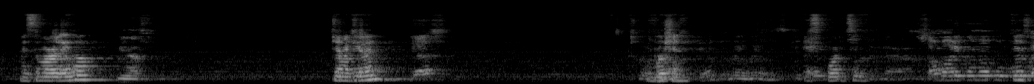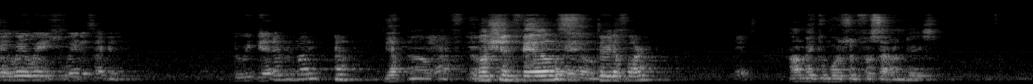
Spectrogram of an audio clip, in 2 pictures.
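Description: Men and women answer briefly one after another through microphones.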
